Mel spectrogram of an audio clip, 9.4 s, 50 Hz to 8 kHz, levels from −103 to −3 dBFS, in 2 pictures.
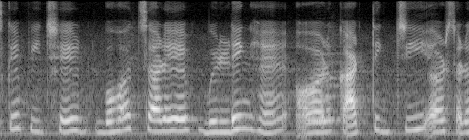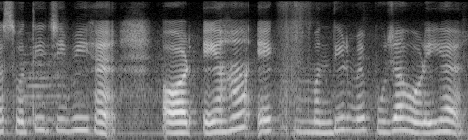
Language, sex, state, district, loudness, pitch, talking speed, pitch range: Hindi, female, Jharkhand, Jamtara, -21 LUFS, 235 Hz, 145 wpm, 220-255 Hz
